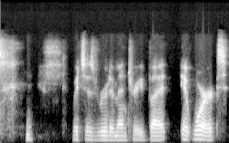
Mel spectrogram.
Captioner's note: chuckles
